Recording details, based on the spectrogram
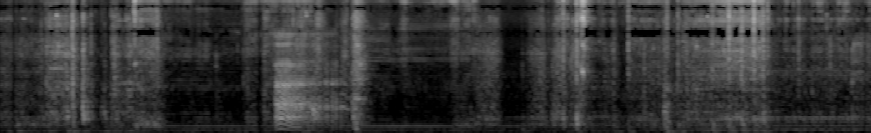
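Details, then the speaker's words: Farish/Dapol HST model train motor test: faint motor whir broken by clicks and short squeaky bursts; horrible noise from dry, very taut bogie gears, to be opened up again. "no this doesn't sound good so I have to open it up again and see whether it's the horrible noise came from"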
